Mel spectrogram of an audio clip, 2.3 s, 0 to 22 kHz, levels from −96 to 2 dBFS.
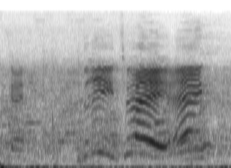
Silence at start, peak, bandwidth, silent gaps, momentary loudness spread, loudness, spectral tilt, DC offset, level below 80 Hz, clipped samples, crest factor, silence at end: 0 s; -2 dBFS; 11.5 kHz; none; 21 LU; -17 LUFS; -2.5 dB/octave; under 0.1%; -36 dBFS; under 0.1%; 18 dB; 0 s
